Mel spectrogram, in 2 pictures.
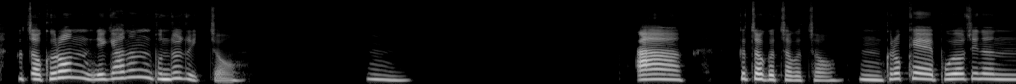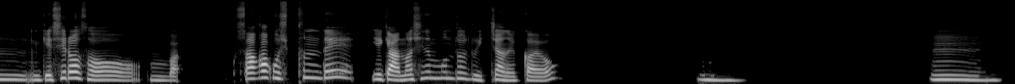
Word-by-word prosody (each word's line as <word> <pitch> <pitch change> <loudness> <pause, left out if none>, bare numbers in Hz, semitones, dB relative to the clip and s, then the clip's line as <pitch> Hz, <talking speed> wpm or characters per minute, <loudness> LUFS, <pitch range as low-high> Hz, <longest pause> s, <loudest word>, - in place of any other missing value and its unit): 그쵸. 250 -2 +3
그런 285 -1 +4
얘기하는 290 +7 +1
분들도 250 +1 +3
있죠. 185 -1 -8 1.2
음. 200 -5 -4 2.2
아. 230 -1 +6 0.6
그쵸, 250 -1 +4
그쵸, 215 -2 0
그쵸. 185 -1 -5 0.2
음. 210 -3 +1
그렇게 255 +2 +2
보여지는 230 -3 +1
게 210 +1 0
싫어서 205 -9 0
음 190 -1 -6
막 185 -1 -6 0.5
싸가고 300 - +3
싶은데 310 +2 -4 0.2
얘기 235 0 0
안 205 -1 +3
하시는 280 +6 -4
분들도 275 -5 -5
있지 200 +3 -5
않을까요? 185 +4 -2 1.4
음. 190 -3 -5 1.8
음. 210 -3 -2
230 Hz, 170 characters per minute, -22 LUFS, 200-265 Hz, 2.2 s, 아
